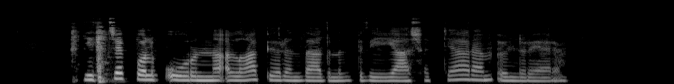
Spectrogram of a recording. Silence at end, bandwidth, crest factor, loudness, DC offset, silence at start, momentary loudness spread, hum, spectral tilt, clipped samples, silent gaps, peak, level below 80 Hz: 1.1 s; 9.4 kHz; 20 dB; -30 LUFS; under 0.1%; 0.7 s; 11 LU; none; -5.5 dB/octave; under 0.1%; 4.33-4.37 s; -10 dBFS; -76 dBFS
